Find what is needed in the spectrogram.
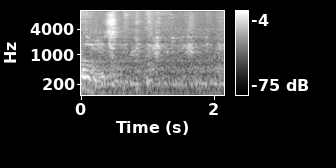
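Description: Indistinct voices in a small room, loudest at the start with a falling vocal sound, over a steady low hum.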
